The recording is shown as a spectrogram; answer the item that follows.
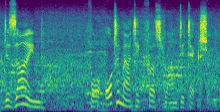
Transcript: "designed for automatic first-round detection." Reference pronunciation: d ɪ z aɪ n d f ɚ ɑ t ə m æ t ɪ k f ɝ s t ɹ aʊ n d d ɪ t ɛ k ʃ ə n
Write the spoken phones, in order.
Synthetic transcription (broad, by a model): d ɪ z aɪ n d f ɚ ɑ t ə m æ t ɪ k f ɝ s t ɹ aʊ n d d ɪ t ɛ k ʃ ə n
